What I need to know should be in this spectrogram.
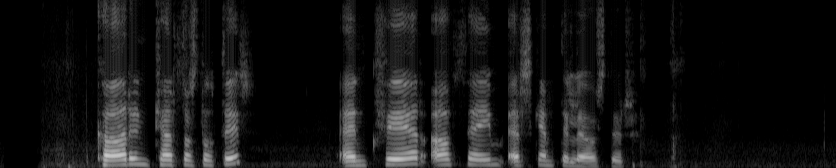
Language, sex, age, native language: Icelandic, female, 50-59, Icelandic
